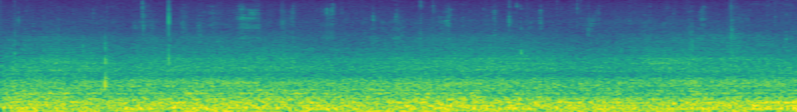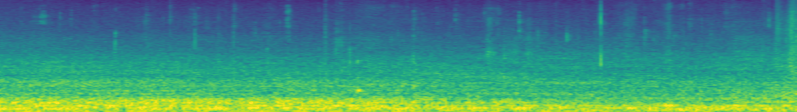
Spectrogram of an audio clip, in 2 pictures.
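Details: A constant low engine or road rumble fills the recording, with faint voices in the background. No animal sound can be picked out.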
